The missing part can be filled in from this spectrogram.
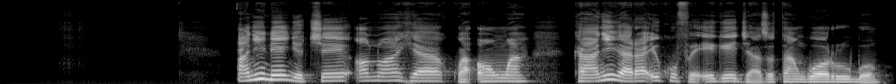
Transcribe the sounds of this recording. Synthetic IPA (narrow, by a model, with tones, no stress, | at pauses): a˨ɲɪ˦ne˦ɲo˨t͡ʃe˦ɔ˦nʊ˦a˦ɦja˦kʷa̰˨ʔɔ˦ŋʷa˦ | ka˨a˨ɲɪ˦ɣa˨ɾa˦ʔɪ˦kʷʊ˦fḛ˨ʔe˦ɡe˦d͡ʒa̰˨zʊ˦ta˦ŋ̩˦ɡʷɔ˦ɾu˦u˦ɡ͡bo˦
